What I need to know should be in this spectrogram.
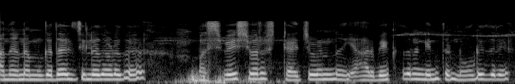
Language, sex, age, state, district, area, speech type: Kannada, female, 30-45, Karnataka, Gadag, rural, spontaneous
